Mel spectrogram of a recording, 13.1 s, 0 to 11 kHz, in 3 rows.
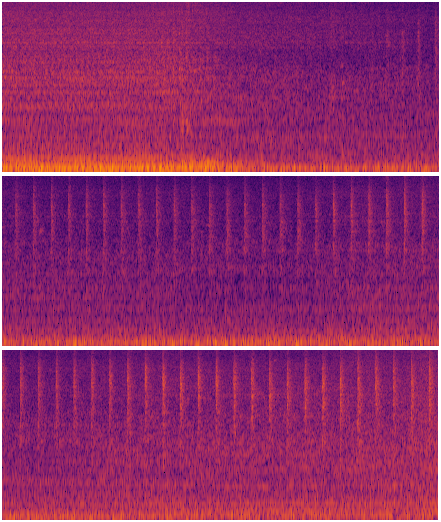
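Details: Ram 4.7L at rough idle with a light regular tick about three per second and misfire on cylinder 7; plug replaced, rockers and lifters fine, #7 compression 70 psi versus 150; suspected unseated valve or spun rod bearing.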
